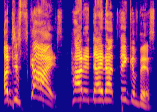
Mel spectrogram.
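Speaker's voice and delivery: high, loud eureka outburst; hammed-up excited discovery; excited realisation. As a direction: burst out with a mock brainwave. Voicing man's sudden excited idea.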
